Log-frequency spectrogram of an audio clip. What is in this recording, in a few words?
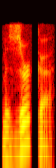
"mazurka", English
